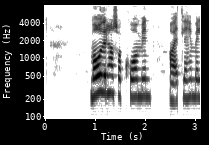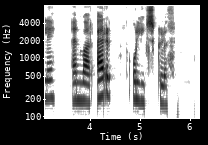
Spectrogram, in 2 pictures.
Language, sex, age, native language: Icelandic, female, 40-49, Icelandic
